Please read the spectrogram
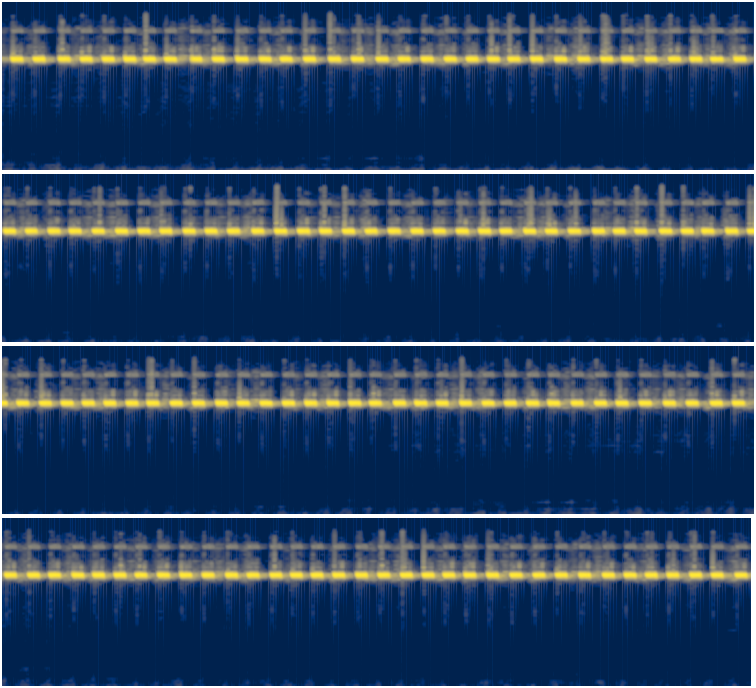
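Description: Male field cricket chirping with its forewings raised, a loud, clear, high-pitched chirp repeated evenly several times a second without a break. This is its stridulation calling song.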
